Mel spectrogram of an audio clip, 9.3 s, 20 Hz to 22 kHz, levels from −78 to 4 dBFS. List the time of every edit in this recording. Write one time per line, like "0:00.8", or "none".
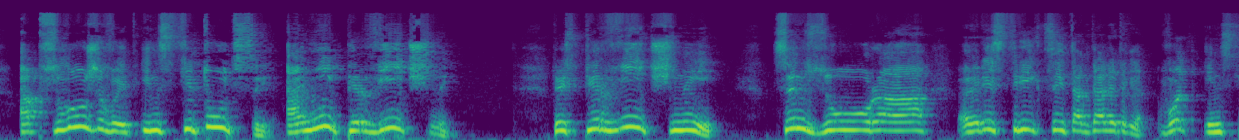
none

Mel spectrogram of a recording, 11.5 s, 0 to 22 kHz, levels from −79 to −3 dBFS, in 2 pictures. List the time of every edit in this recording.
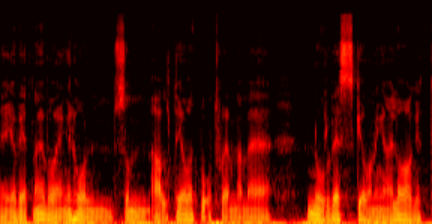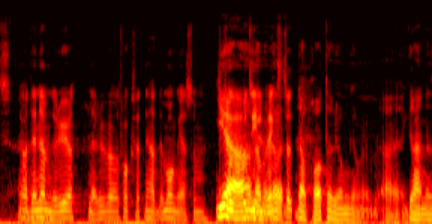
0:07.4
0:09.6

